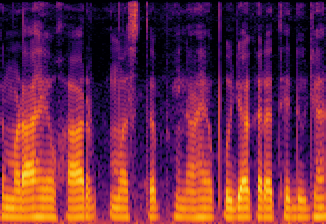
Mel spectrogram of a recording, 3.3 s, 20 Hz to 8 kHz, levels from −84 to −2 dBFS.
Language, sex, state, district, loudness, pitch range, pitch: Chhattisgarhi, male, Chhattisgarh, Rajnandgaon, -17 LUFS, 115-120 Hz, 120 Hz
